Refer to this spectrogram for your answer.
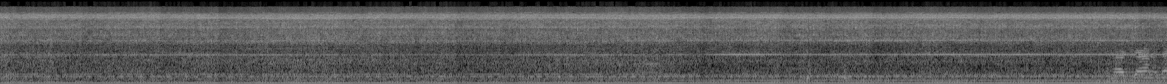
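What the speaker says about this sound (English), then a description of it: "That grinder right there is bullshit" A variable-speed grinder drones steadily and loudly throughout, a constant high-pitched mechanical whine without pause.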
